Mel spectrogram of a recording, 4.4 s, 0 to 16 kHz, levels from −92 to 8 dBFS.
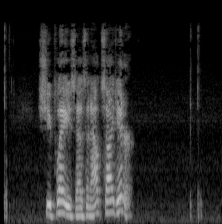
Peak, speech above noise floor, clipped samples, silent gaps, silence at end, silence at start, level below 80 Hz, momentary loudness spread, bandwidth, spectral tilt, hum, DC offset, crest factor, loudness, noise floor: -8 dBFS; 43 dB; under 0.1%; none; 0.45 s; 0.1 s; -66 dBFS; 25 LU; 11 kHz; -5 dB/octave; none; under 0.1%; 18 dB; -23 LUFS; -65 dBFS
